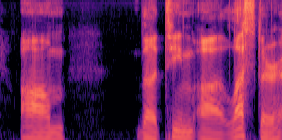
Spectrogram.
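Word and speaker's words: Leicester: um the team uh Lester actually is how they pronounce it in England oh yeah yeah um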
